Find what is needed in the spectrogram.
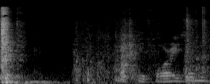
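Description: A single sharp metallic clunk as a dented metal Plymouth headlight bezel is dropped onto a pile of junk parts, followed by faint low voices.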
